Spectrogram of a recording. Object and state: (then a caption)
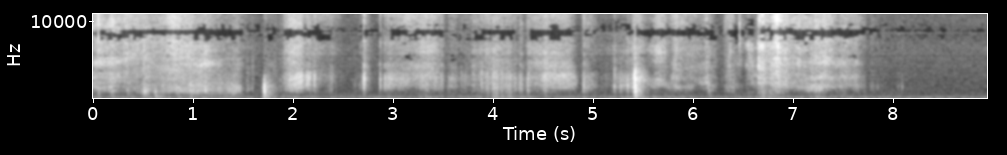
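Glossy book pages being turned and smoothed. A page of a glossy-paper book is turned and then smoothed flat with fingertips. Soft, bright paper rustling and sliding swishes run throughout, broken by two sharp crisp snaps of the page.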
